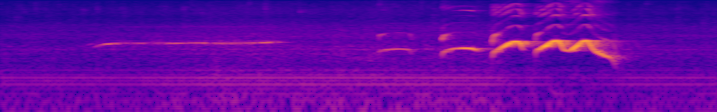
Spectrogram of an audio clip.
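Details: Black-naped oriole from Aceh in the morning: a long, steady, clear whistle, a pause, then short rising notes leading into a loud, wavering, zigzag fluty phrase.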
